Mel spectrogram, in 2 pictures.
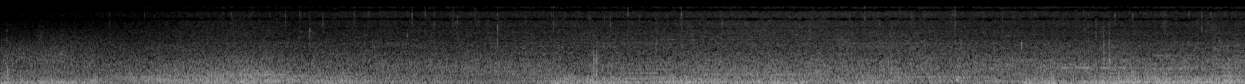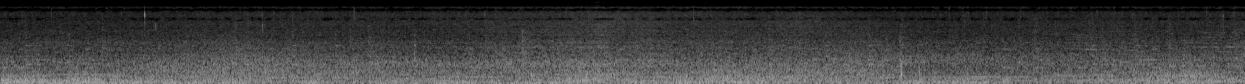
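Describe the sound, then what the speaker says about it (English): Rain falls steadily on an island, a dense continuous hiss with scattered drop impacts and a low rumbling undertone like distant thunder, with no voices. "the rain has started again"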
